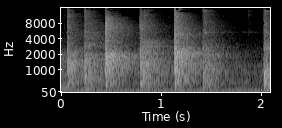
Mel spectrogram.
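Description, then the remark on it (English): An audience claps in an uneven, steady rhythm: seven or so sharp, bright slaps over two seconds, each with a short ringing tail. There are no voices. “This is what we as the church, we as the body of Christ, not just True Faith Worship Ministry, but across this nation, we need to be the one they start clapping.”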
